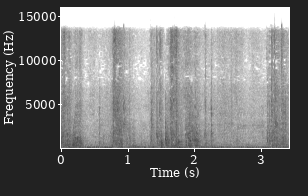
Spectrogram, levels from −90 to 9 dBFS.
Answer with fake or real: real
